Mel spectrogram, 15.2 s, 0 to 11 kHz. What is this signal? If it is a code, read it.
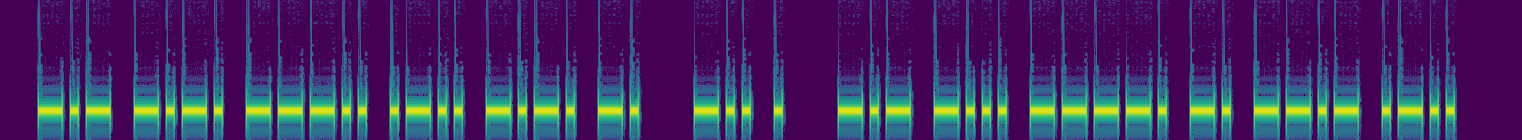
Morse code, heard as a keyed tone, about 15 wpm, 700 Hz. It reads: KC8LCN DE KB9NQL
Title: USA Callsign DE Callsign - 6 Characters - 15wpm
